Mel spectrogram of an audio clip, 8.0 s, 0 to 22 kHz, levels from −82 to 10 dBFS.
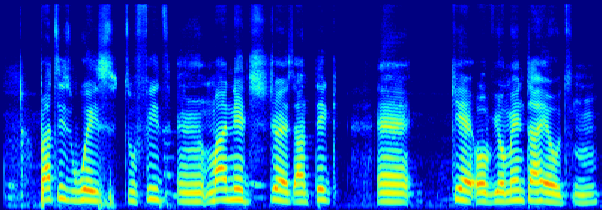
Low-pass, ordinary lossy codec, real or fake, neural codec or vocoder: none; none; fake; autoencoder, 48 kHz, 128 numbers a frame, DAC-VAE, trained on Japanese speech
